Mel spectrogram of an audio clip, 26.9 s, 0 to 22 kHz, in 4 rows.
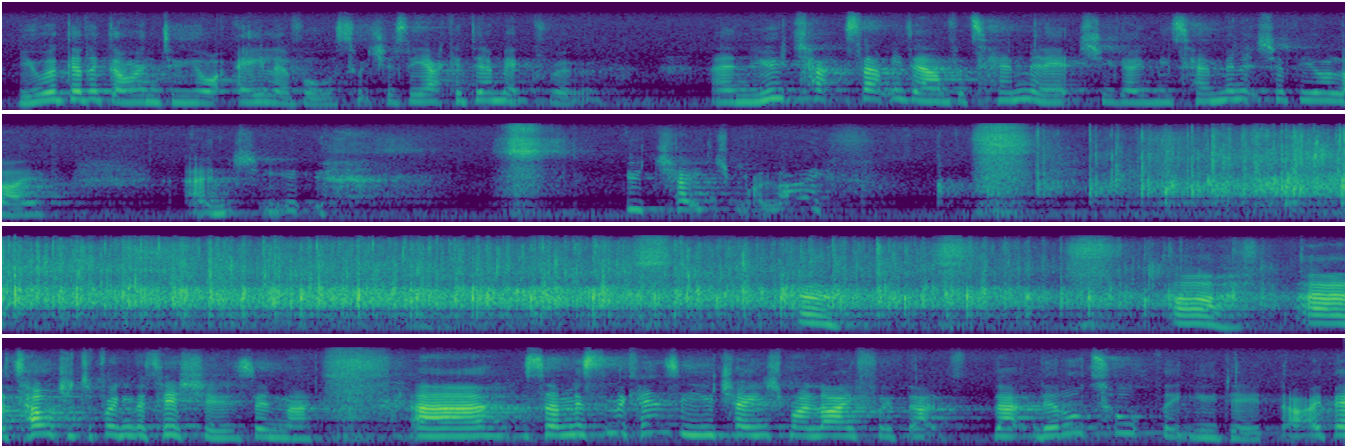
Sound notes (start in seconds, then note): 14.1 applause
